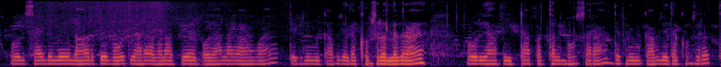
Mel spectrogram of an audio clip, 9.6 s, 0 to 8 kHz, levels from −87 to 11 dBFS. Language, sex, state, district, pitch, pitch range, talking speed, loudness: Hindi, male, Bihar, Araria, 150 Hz, 150-155 Hz, 225 wpm, -33 LUFS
